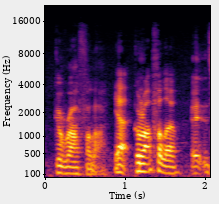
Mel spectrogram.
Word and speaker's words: Garofalo: pierce paul rudd and uh how do you pronounce her name janine janine garofalo garofalo yeah garofalo it sounds like a storybook that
